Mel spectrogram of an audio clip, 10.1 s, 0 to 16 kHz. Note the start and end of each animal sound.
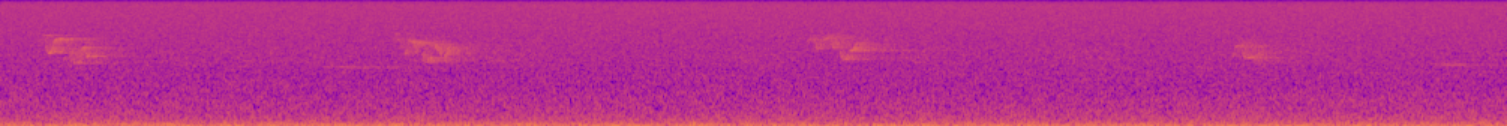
0.0s-10.1s: Red-eyed Vireo (Vireo olivaceus)
9.4s-10.1s: Hermit Thrush (Catharus guttatus)

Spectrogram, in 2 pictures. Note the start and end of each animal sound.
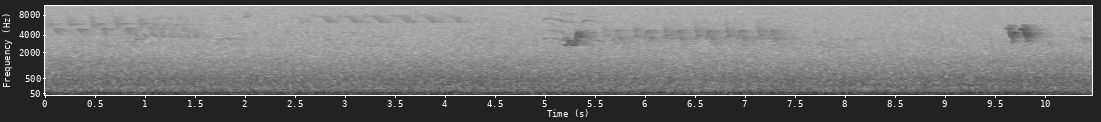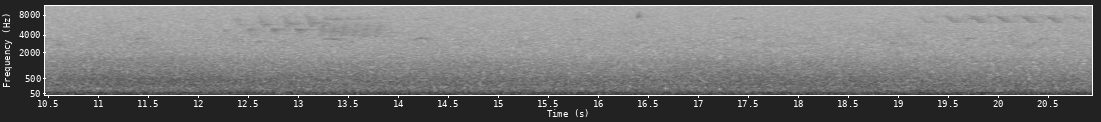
0.0s-1.7s: Nashville Warbler (Leiothlypis ruficapilla)
2.6s-4.1s: Black-and-white Warbler (Mniotilta varia)
5.0s-5.6s: Red-eyed Vireo (Vireo olivaceus)
5.4s-7.6s: Ovenbird (Seiurus aurocapilla)
9.5s-10.0s: Red-eyed Vireo (Vireo olivaceus)
12.4s-14.0s: Nashville Warbler (Leiothlypis ruficapilla)
19.1s-20.9s: Black-and-white Warbler (Mniotilta varia)

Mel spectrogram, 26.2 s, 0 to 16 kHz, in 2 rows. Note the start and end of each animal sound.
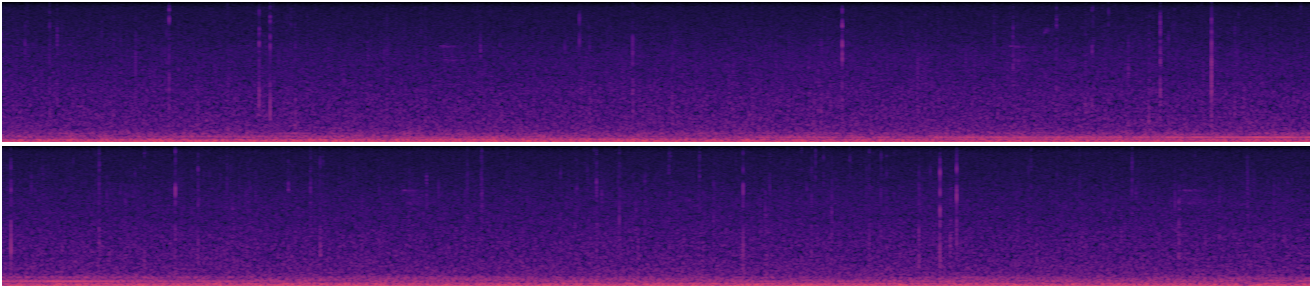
4.3s-4.6s: Hairy Woodpecker (Dryobates villosus)
17.0s-17.4s: Hairy Woodpecker (Dryobates villosus)
24.9s-25.1s: Hairy Woodpecker (Dryobates villosus)

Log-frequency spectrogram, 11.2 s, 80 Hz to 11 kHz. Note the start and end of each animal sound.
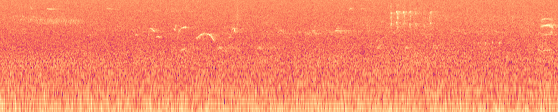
0.3s-1.6s: Pine Warbler (Setophaga pinus)
0.8s-1.2s: Brown Creeper (Certhia americana)
2.1s-2.4s: Brown Creeper (Certhia americana)
2.6s-7.0s: Rose-breasted Grosbeak (Pheucticus ludovicianus)
3.5s-5.4s: American Crow (Corvus brachyrhynchos)
7.7s-8.8s: American Robin (Turdus migratorius)
10.7s-11.1s: Blue Jay (Cyanocitta cristata)

